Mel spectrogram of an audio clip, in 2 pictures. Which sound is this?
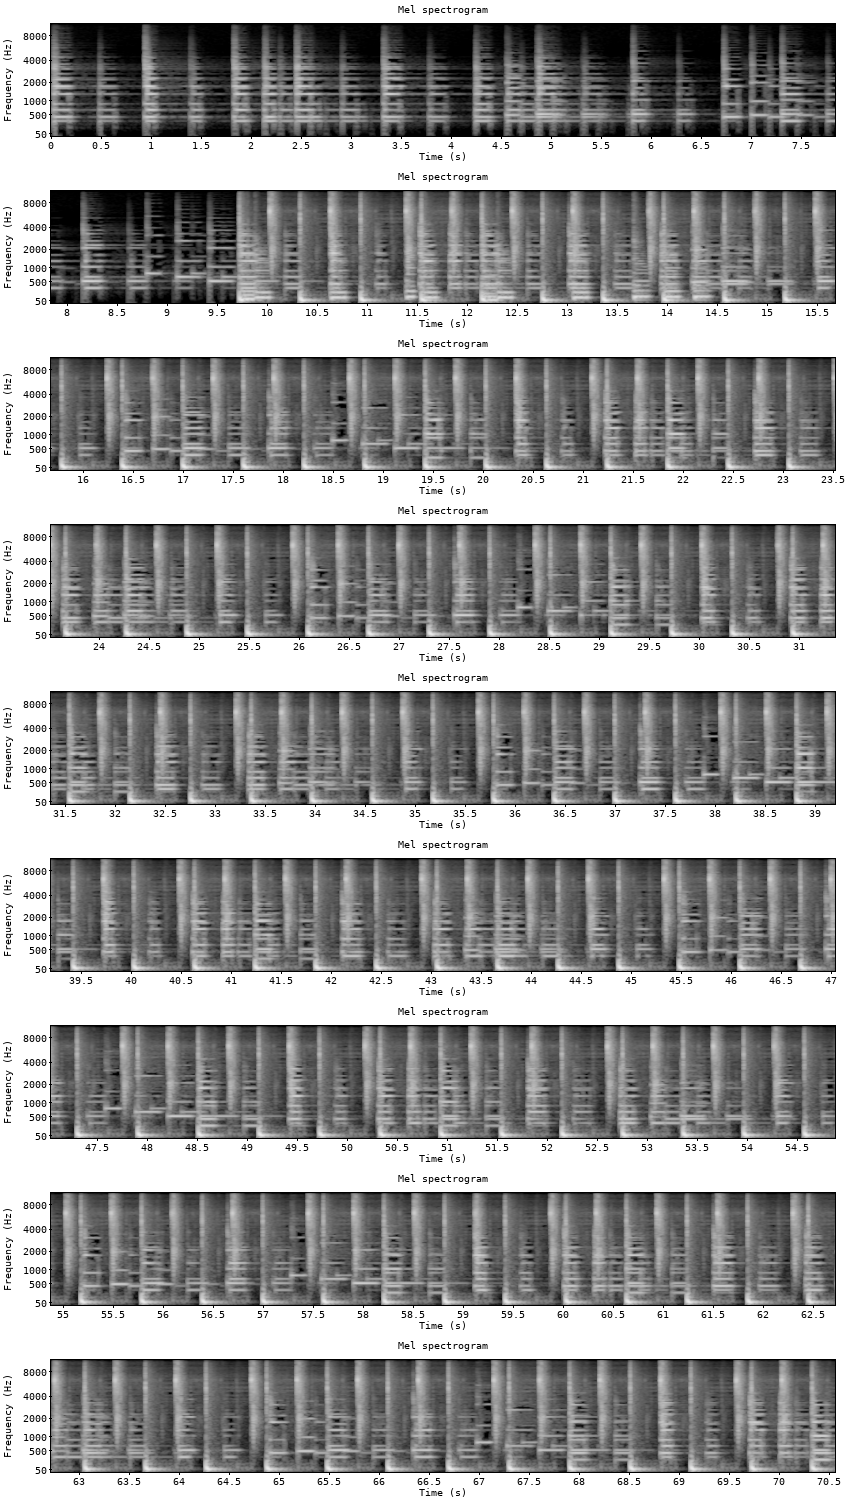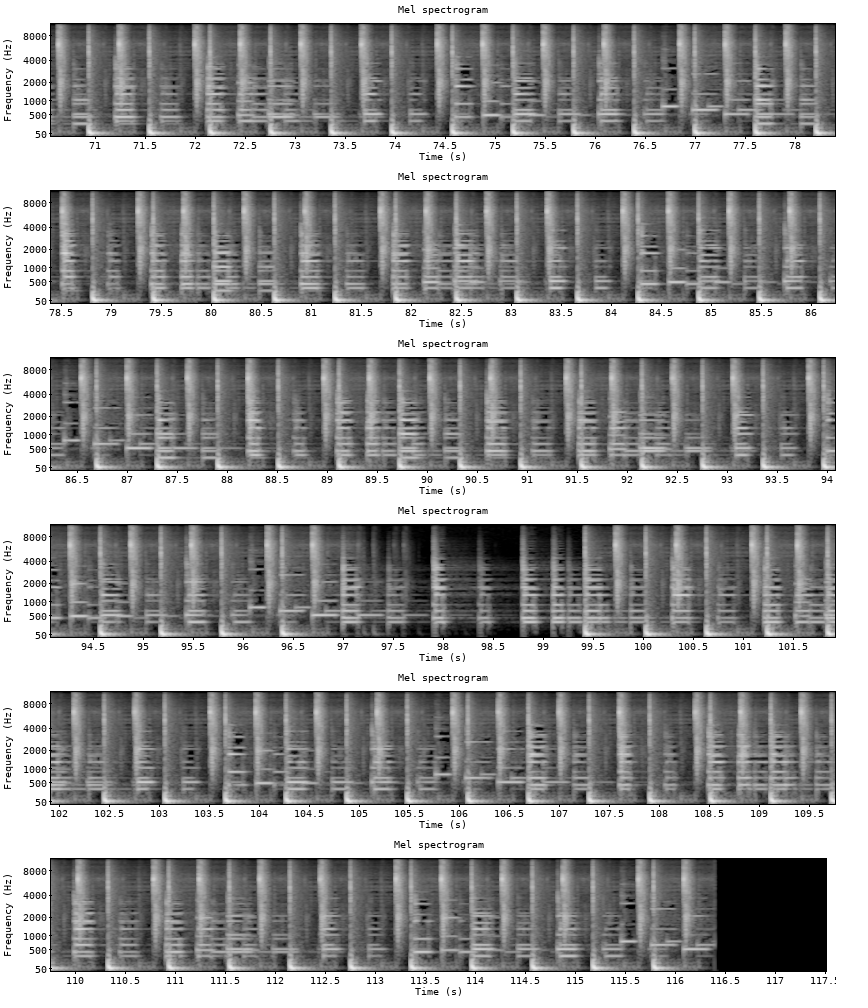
Stop drugs music
This music was created to help people suffering from drug addiction
atmosphere, background, banana, hiphop, instrumental, music, sample, sound, soundscape, stereo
